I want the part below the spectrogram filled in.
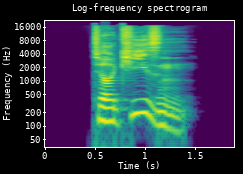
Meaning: dative plural of Türkis
- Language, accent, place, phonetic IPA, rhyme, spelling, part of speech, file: German, Germany, Berlin, [tʏʁˈkiːzn̩], -iːzn̩, Türkisen, noun, De-Türkisen.ogg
